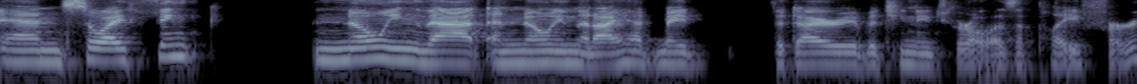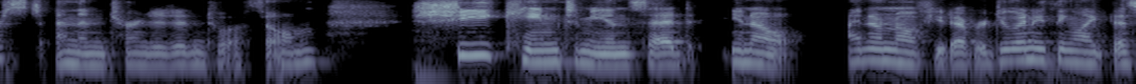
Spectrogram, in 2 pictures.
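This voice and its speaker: A woman's unremarkable speaking voice with an American accent, fairly low in pitch with ordinary pitch variation, on a very clean recording with a silent background. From US West Coast, Bay Area. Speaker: film director and actress. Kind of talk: interview.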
